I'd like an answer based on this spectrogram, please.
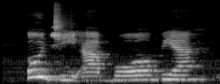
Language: Igbo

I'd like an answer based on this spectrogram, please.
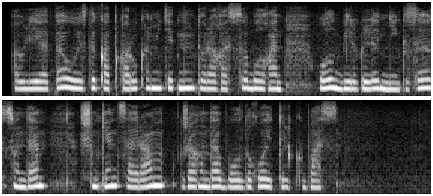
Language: Kazakh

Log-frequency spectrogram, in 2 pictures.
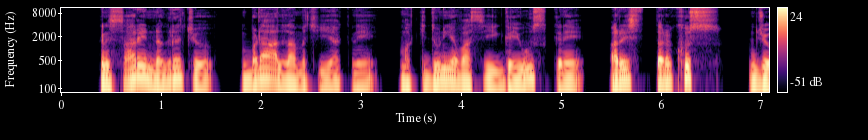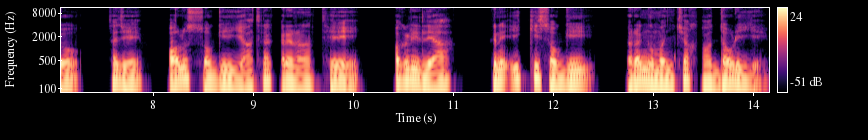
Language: Bilaspuri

